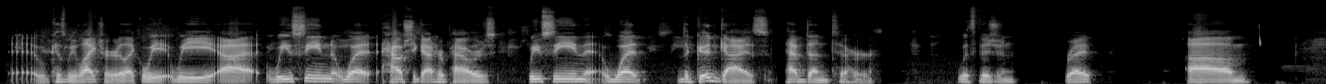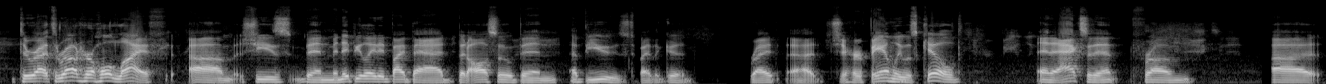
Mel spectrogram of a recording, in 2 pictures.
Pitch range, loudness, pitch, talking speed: 100-120 Hz, -19 LUFS, 110 Hz, 135 wpm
